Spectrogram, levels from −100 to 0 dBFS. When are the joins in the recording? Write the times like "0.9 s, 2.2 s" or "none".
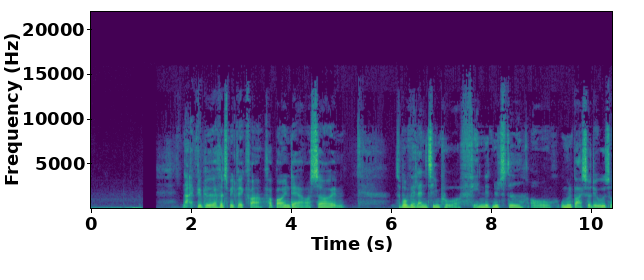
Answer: none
